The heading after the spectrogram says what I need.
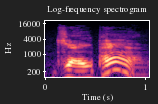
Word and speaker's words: Japan: me say that Japan unlike the country is pronounced Jan how did that name ever come about well the following is a story of not only how jpan got its name but also how it lost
